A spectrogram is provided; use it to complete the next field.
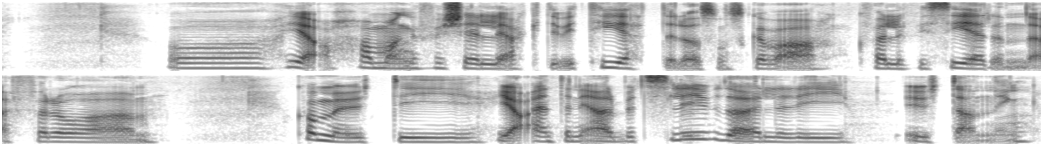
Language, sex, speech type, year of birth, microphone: Norwegian, female, spontaneous, 1985, Shure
